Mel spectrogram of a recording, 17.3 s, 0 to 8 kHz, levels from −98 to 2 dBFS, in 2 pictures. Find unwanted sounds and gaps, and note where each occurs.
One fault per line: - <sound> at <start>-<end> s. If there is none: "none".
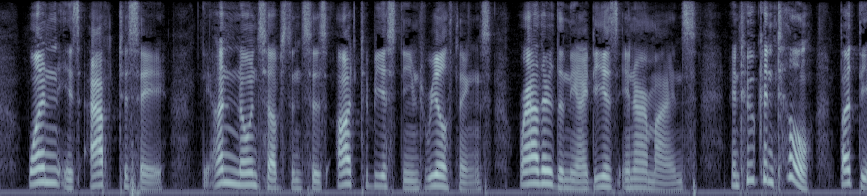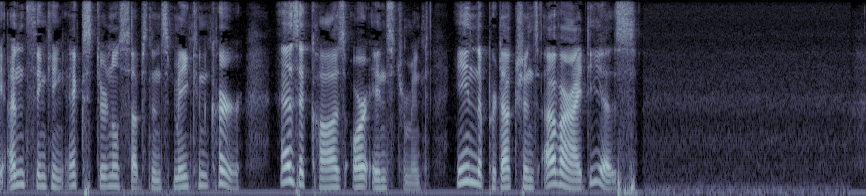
none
